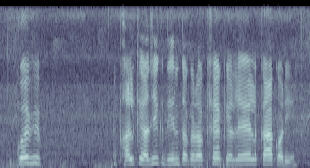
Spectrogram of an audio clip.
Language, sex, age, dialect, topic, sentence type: Magahi, female, 25-30, Western, agriculture, question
